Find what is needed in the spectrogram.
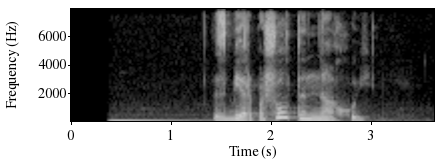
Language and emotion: Russian, angry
